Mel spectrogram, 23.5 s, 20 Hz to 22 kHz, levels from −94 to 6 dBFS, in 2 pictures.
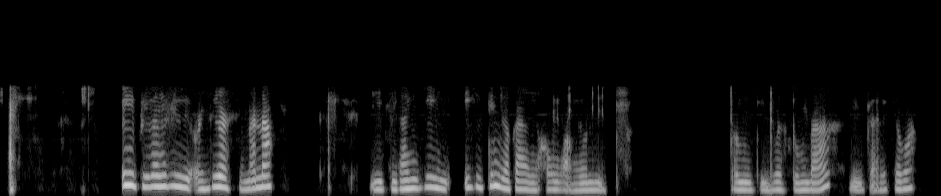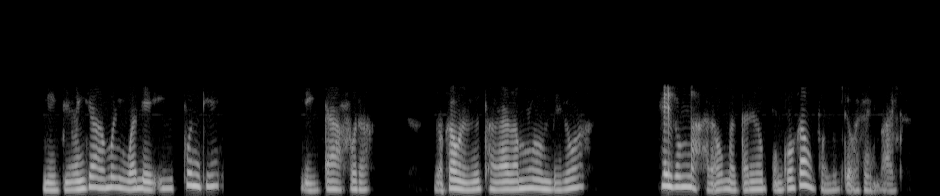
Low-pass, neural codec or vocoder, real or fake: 3.6 kHz; codec, 16 kHz, 2 kbps, FunCodec, trained on LibriTTS, 25 frames a second; fake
